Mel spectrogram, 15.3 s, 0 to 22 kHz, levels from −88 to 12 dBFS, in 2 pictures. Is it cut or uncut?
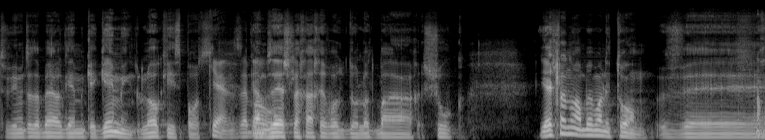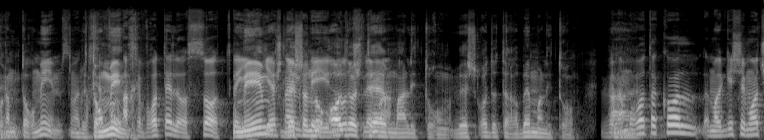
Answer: cut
